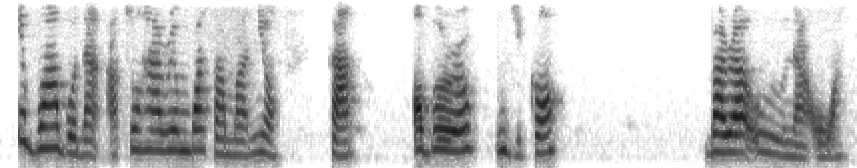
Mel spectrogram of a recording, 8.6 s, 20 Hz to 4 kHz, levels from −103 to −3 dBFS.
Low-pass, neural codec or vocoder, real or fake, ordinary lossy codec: 3.6 kHz; none; real; Opus, 64 kbps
